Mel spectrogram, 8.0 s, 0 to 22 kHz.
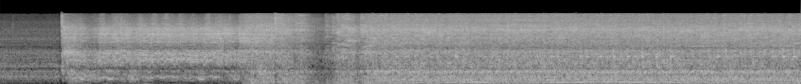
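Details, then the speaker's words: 1968 Ford Torino FE 390 with Edelbrock top-end kit, first start after rebuild: catches after a short crank, then a loud, lumpy idle with a dead cylinder and backfiring. Swapped firing order or plug wires are suspected, not confirmed. "something's not right you sure you got the fireing order right y let's see it's got a lot it's got a dead hole in it Dam it's backfiring like there's a couple of wires switched"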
